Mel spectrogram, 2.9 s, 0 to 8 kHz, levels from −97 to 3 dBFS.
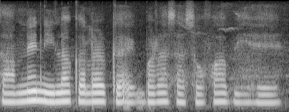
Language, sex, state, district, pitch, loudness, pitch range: Hindi, female, Arunachal Pradesh, Papum Pare, 185 Hz, -15 LUFS, 180-190 Hz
